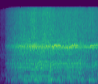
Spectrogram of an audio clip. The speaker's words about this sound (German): Trillerpfeifen, Kettensägenlärm und kämpferische Reden in Potsdam vor dem Hotel, in dem die Tarifverhandlungen für den öffentlichen Dienst der Länder in die entscheidende Phase einsteigen.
